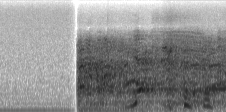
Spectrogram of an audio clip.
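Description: Faint steady hiss, then under a second in an abrupt cut to loud laughter and voices in a TV studio.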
